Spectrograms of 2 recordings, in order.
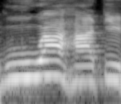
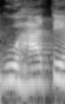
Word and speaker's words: गुवाहाटी: और पूछ देगा गुवाहाटी, जिसको लिखा जाता है गुवाहाटी, ठीक है ना। तो गुवाहाटी जैसे वा साइलेंट रहता है, गुवाहाटी हम लोग बोल देते हैं।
